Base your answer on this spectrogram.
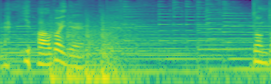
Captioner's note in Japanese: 激しく扉を叩く音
